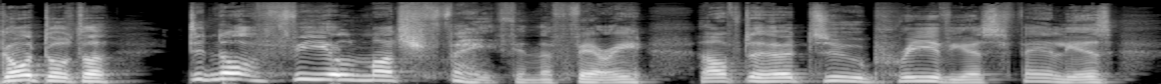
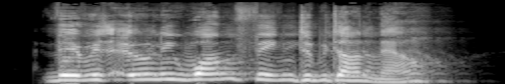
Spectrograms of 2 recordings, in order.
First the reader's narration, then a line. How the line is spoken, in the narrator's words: cried she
